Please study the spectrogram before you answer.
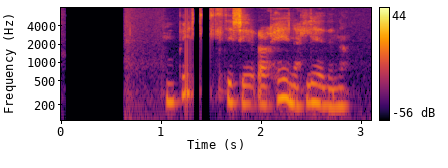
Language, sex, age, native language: Icelandic, female, 12, Icelandic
